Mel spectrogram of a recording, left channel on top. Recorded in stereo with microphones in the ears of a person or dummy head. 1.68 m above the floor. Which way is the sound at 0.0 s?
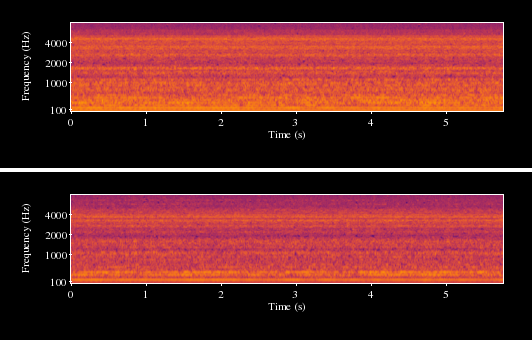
5° left (ahead or behind).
